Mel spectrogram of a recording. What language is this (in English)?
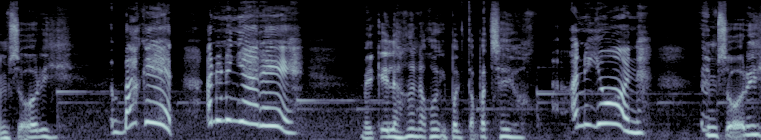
Filipino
